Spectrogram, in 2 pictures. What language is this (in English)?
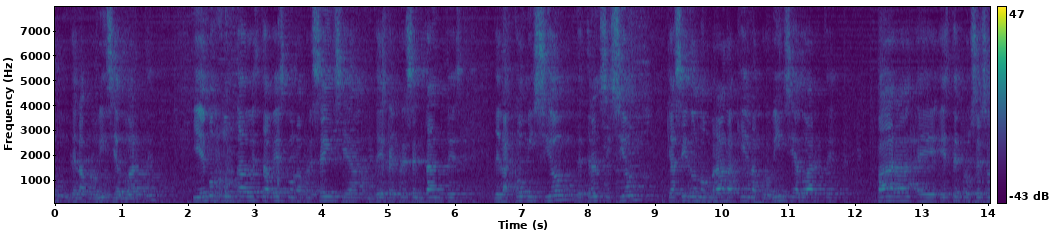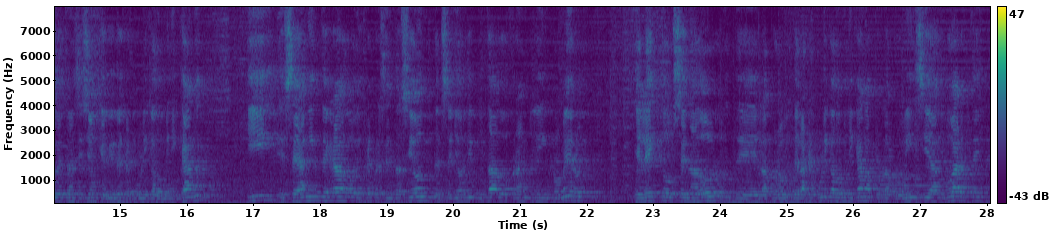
Spanish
